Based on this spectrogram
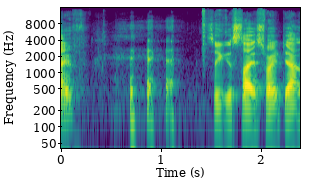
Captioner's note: laughs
